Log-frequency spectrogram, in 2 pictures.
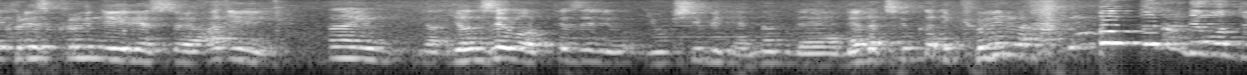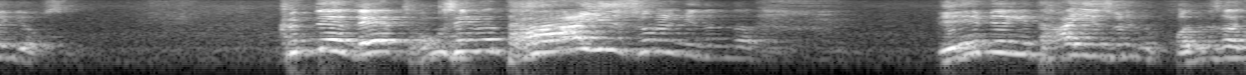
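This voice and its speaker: A middle-aged male pastor telling stories from the pulpit in a chuckling, animated way. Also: high voice. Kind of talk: storytelling sermon. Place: church hall at a mission conference. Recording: echoey hall, mic far off, faint hiss.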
